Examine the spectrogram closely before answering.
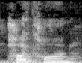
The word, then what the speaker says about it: pecan: foreign pecan pecan we actually pronounce it pycon I can't I can't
